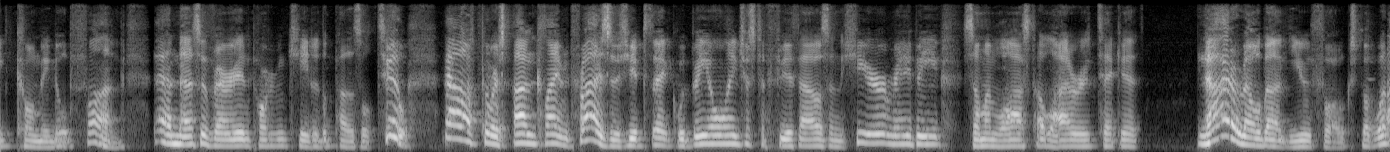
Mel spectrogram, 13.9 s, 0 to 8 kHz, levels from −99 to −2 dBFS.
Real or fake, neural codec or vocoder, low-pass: fake; codec, 24 kHz, 0.9 kbps, WavTokenizer, medium music audio release; 7.2 kHz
